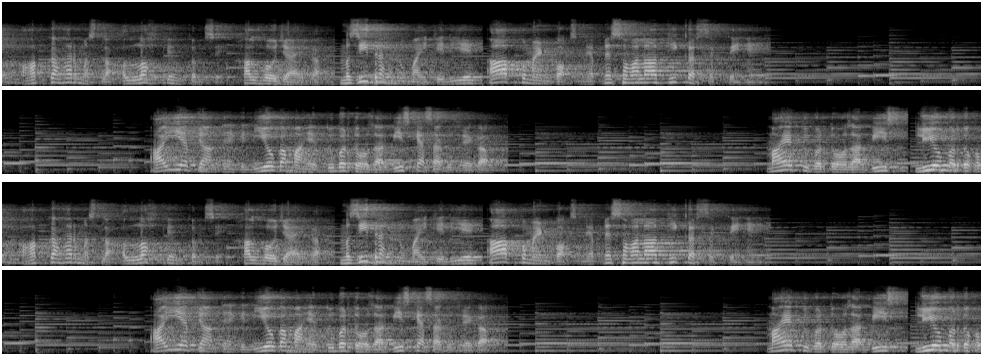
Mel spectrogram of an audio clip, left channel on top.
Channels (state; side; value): normal; both; correlation 0.90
